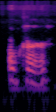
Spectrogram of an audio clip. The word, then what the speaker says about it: ochre: Ochre. I like Okay. I like the other version better. Right, what's the right one? That one I had to look up. It's apparently just occur.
